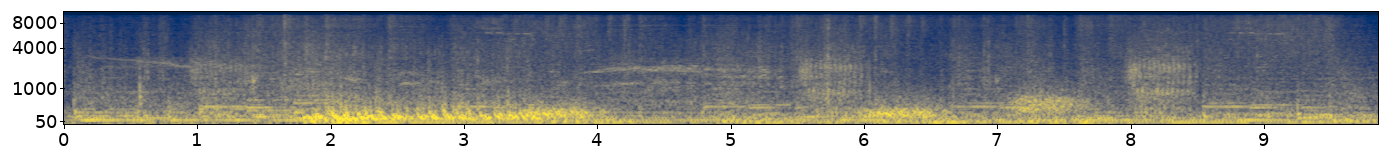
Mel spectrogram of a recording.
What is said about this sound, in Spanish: Y vi aparecer un caballo blanco. Su jinete tenía un arco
